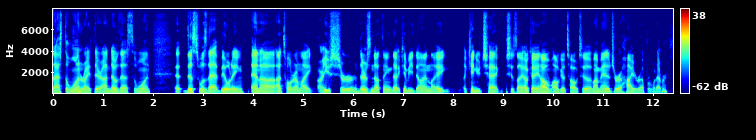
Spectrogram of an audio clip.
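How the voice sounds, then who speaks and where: Here a man with an American accent has an unremarkable speaking voice at medium pitch. He talks at a fairly quick pace with fairly even intonation. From US South, Mississippi Delta (Greenville). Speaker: small business owner, car audio entrepreneur. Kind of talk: interview, casual storytelling.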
